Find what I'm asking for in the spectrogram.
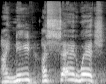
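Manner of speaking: high, slow mock scream; imitating his screaming. Mocking roommate screaming from upstairs, high slow yell. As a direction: ham up the roommate's drawn-out yell. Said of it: "he's up there screaming like".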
